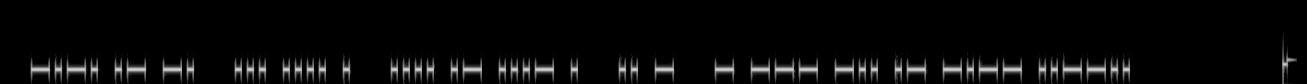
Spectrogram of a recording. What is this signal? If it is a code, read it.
Morse code, heard as a keyed tone, about 21 wpm, 700 Hz. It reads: CAN SHE HAVE IT TODAY?
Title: Sentences from Top 1000 Words - Review Part 4 - 20wpm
